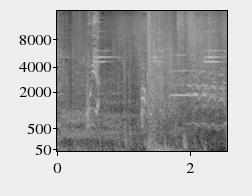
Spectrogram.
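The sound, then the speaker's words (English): Two horses whinny in warbling bursts, one neigh following shortly after the other, over a steady background of clip-clopping hooves and rustling noise. No one speaks. “that was a double horse, and I got one of them.”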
